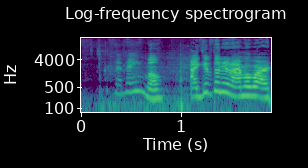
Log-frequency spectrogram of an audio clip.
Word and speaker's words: Nanaimo: All the Americans gotten Nanaimo bars like last week and none of them could have pronounced it. Nanaimo. Nanaimo.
